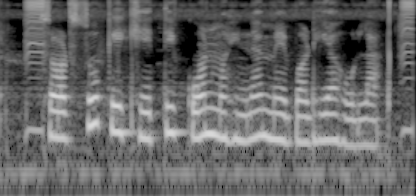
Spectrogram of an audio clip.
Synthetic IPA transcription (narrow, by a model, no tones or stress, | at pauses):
səɾsokekʰet̪ikonməɦinamẽbəɽ̤ijaɦola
